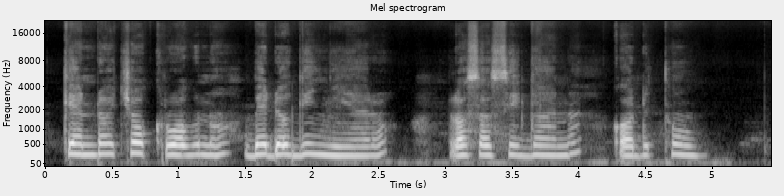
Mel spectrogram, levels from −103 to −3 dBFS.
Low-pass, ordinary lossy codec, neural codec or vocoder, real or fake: none; none; vocoder, 44.1 kHz, 128 mel bands, Pupu-Vocoder; fake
